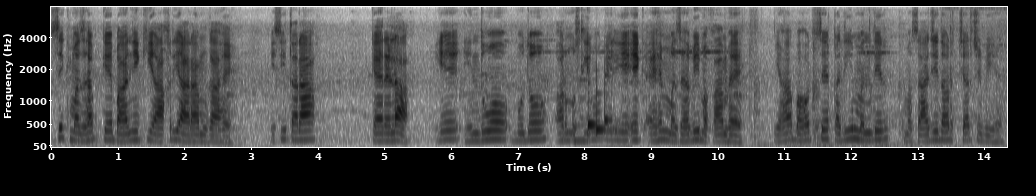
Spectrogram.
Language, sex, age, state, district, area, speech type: Urdu, male, 18-30, Maharashtra, Nashik, urban, spontaneous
